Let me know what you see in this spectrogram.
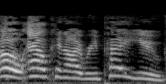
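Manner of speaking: slow, terrible put-on Cockney accent. Describing a film character thanking the doctor: Ivy's Cockney accent. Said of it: "I was talking the way she was talking".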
